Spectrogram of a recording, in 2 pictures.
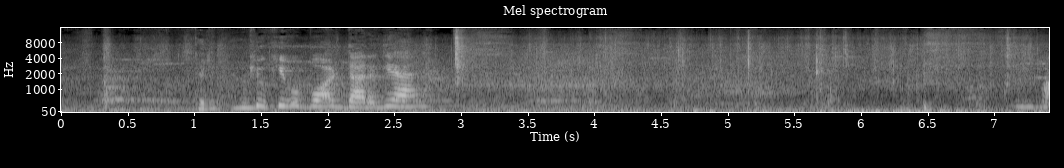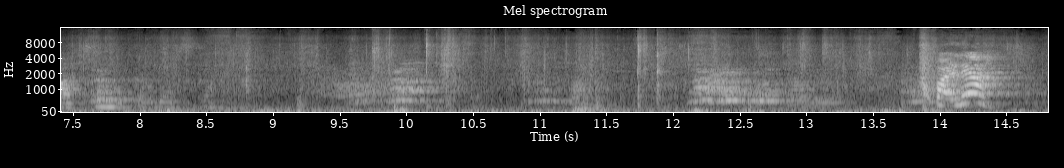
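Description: A woman talks nearby in a casual tone.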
